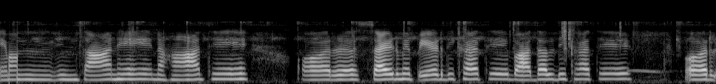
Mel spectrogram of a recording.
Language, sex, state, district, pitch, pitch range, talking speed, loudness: Chhattisgarhi, female, Chhattisgarh, Raigarh, 230 Hz, 220-245 Hz, 135 wpm, -21 LUFS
